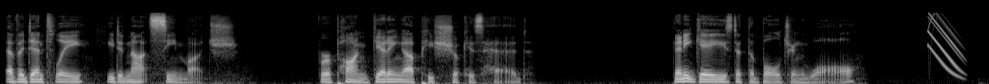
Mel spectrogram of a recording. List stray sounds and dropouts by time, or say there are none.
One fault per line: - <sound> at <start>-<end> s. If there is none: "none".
- chirp at 9.3-9.7 s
